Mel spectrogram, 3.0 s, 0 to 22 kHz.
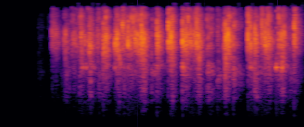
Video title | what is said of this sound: MY STIRLING SINGLE #29 - SPRAY PAINTING THE PARTS | the noise you can hear is the agitator ball inside the can as I shake the can vigorously to mix the paint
